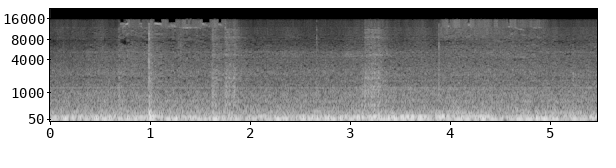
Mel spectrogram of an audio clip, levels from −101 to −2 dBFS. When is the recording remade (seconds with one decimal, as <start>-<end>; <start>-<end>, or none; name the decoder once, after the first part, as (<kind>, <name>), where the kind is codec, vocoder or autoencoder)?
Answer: 0.0-0.7 (vocoder, BigVGAN v2); 1.1-4.4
